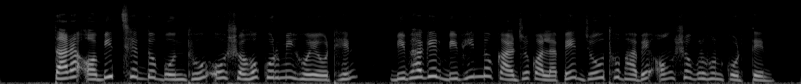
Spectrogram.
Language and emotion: Bengali, neutral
